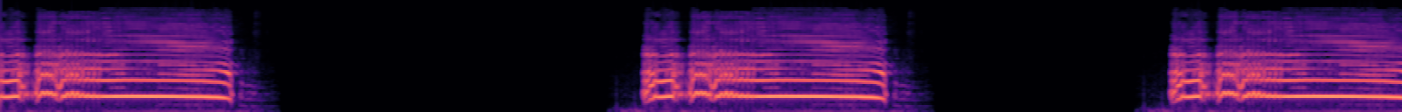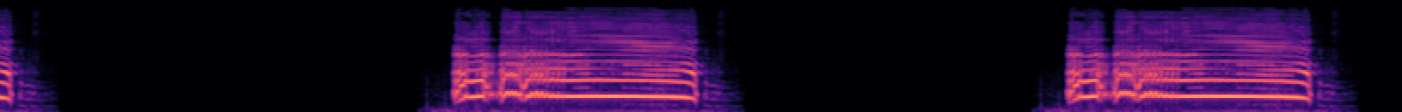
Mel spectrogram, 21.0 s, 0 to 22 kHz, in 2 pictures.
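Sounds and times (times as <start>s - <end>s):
rooster crowing: 0.0s - 1.8s, 4.8s - 6.7s, 8.8s - 10.8s, 13.9s - 15.9s, 18.5s - 20.5s.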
